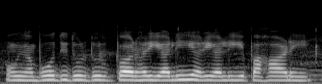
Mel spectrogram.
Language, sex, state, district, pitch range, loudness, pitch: Hindi, female, Bihar, Gaya, 190-205 Hz, -16 LUFS, 195 Hz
